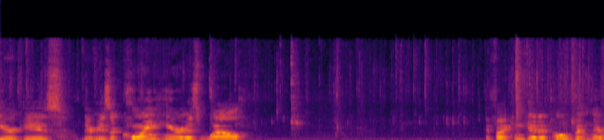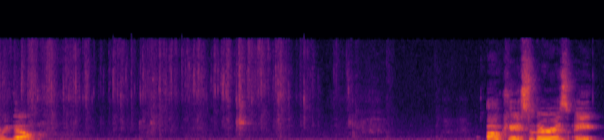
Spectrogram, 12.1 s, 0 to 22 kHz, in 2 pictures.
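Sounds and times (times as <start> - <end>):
plastic packaging crinkling: 0.0 - 9.9.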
